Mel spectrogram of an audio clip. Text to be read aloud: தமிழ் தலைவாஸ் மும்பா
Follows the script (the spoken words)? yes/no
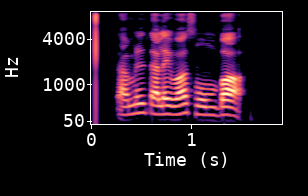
yes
